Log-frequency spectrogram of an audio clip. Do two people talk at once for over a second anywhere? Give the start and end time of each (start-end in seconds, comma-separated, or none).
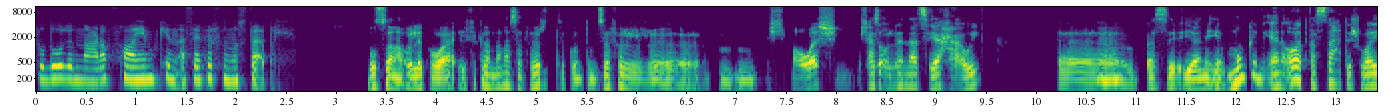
none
